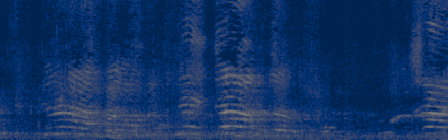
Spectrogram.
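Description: Passers-by talking on a pedestrian street, among them a child's high-pitched voice chattering.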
